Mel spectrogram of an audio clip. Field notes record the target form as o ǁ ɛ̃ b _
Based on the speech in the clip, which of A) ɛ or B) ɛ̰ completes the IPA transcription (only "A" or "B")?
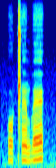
A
